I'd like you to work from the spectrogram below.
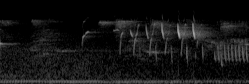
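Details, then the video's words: Canary singing as a lure to prompt other canaries to sing; sparse high chirps and quick down-slurred whistles build into louder sharp notes, then a short buzzy trill, over a faint low hum. "PANCINGAN SUARA KENARI INI, DIJAMIN IKUT GACOR DAN BUNYI"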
